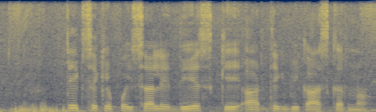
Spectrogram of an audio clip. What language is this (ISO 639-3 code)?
hne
